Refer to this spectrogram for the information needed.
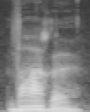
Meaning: goods, merchandise, ware, commodity
- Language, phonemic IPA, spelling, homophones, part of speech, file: German, /ˈvaːʁə/, Ware, wahre, noun, De-Ware.ogg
